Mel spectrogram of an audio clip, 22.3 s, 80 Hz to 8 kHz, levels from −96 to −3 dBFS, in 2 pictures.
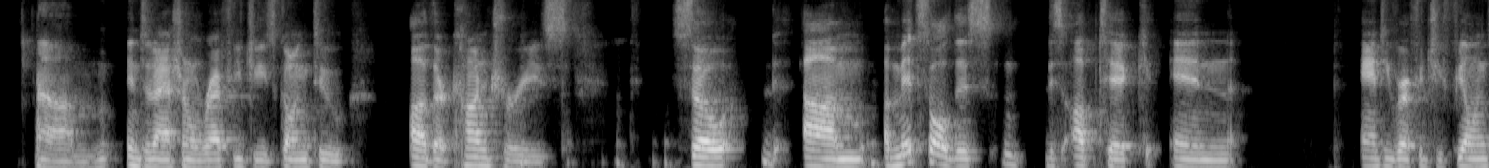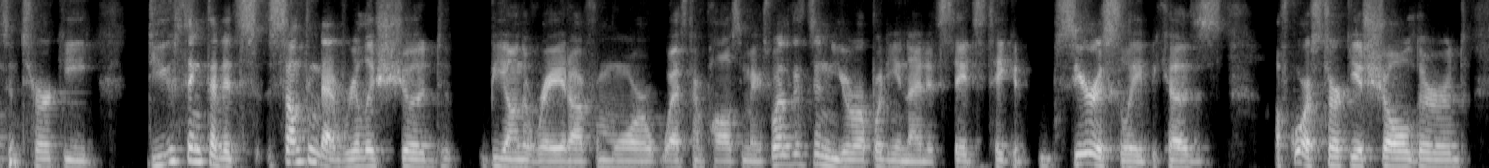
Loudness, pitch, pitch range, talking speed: -27 LUFS, 125 Hz, 115-135 Hz, 145 wpm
